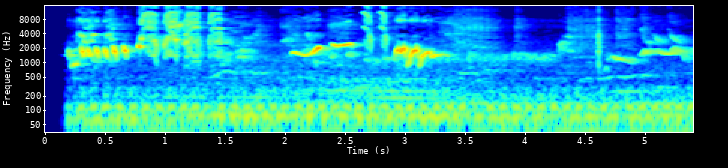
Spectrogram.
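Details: White-rumped shama song used as a lure to stimulate a shama that has stopped singing: fast trilled notes, then loud clear whistled phrases rising and falling, separated by short pauses, ending in a softer whistle over faint background hiss.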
